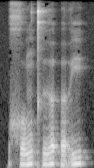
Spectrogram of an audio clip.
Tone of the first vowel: rising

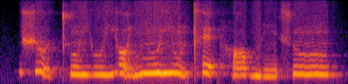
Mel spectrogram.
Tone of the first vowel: falling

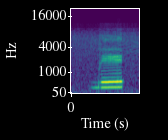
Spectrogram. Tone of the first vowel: high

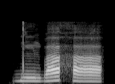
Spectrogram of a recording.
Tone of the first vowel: low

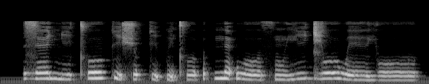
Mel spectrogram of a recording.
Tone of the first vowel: high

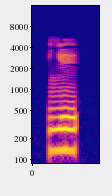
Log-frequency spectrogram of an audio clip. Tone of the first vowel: low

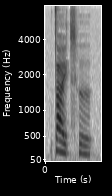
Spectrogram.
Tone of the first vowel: falling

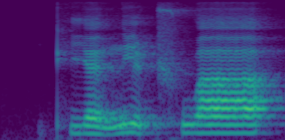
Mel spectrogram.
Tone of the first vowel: falling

